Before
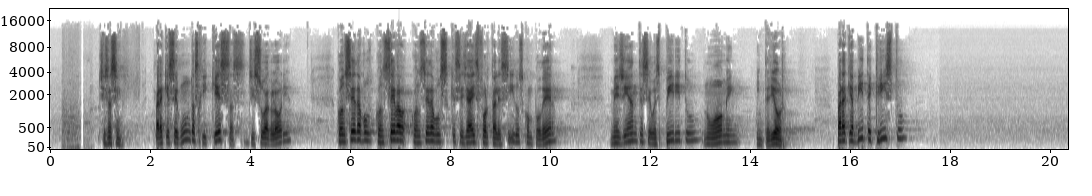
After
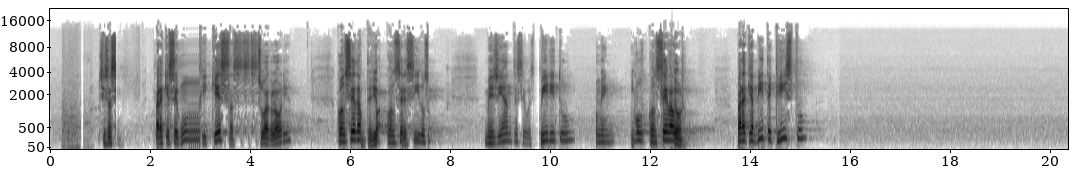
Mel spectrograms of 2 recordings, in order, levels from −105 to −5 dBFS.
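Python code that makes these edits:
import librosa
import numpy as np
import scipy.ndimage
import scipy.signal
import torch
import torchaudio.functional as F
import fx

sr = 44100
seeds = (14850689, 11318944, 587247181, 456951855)

y = fx.edit(x, sr, fx.fade_in_span(start_s=1.31, length_s=0.84),
    fx.stutter_over(start_s=2.74, slice_s=0.04, count=6),
    fx.stutter_over(start_s=3.71, slice_s=0.15, count=3),
    fx.swap(start_s=6.22, length_s=0.81, other_s=14.18, other_length_s=0.3),
    fx.cut(start_s=7.55, length_s=1.38),
    fx.cut(start_s=9.45, length_s=0.62),
    fx.fade_out_span(start_s=11.27, length_s=1.01),
    fx.room_tone_fill(start_s=13.0, length_s=0.43), tone=tone)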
